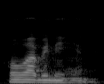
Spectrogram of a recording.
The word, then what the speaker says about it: Hoabinian: Hoabinian pronunciation মই confirm কৰি দিছো Hoabinian.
